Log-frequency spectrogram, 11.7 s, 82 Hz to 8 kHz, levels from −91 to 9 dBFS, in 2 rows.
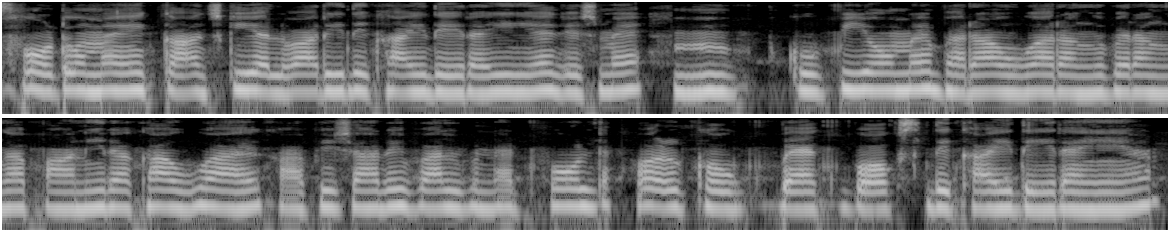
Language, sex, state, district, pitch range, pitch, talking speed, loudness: Hindi, female, Uttar Pradesh, Etah, 200-215 Hz, 205 Hz, 185 wpm, -20 LUFS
